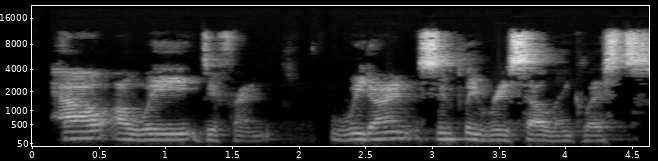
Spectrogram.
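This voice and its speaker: Ordinary pitch variation from a man with an Australian accent. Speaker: business owner. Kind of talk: sales pitch.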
